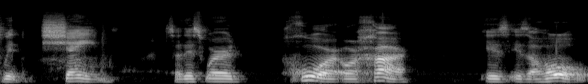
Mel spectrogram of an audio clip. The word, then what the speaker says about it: Hur: So this word hur or char is a hole or a den, and the name is hur. The name of a person was, or the name H-U-R in the scriptures.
